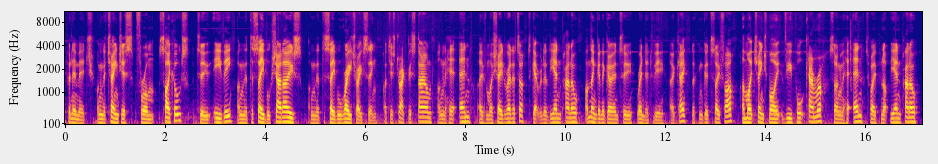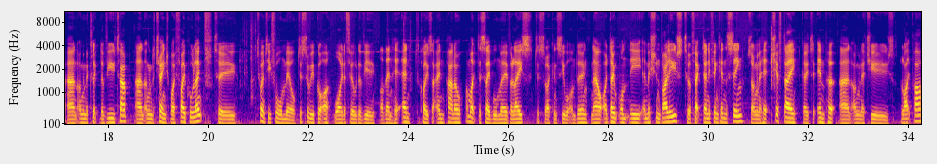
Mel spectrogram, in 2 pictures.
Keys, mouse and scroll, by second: 0.6-1.8 scroll down 2, 1.9-2.9 drag, 3.9-5.3 drag, 6.7 click, 7.4 t, 7.9 n, 12.0-12.9 middle drag, 14.4-14.9 scroll up 2, 14.9-15.2 scroll down 2, 15.2 n, 15.6 n, 17.8 click, 18.5-20.1 scroll up 2, 20.1-21.6 drag, 23.9 n, 24.7 middle click, 25.8 click, 26.3 middle click, 31.3 shift+a.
